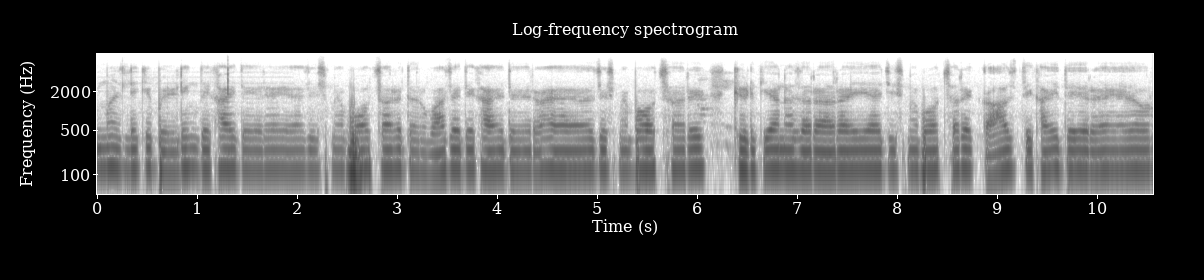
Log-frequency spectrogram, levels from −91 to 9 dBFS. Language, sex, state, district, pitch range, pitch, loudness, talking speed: Hindi, male, Chhattisgarh, Rajnandgaon, 120-125 Hz, 120 Hz, -33 LUFS, 165 wpm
